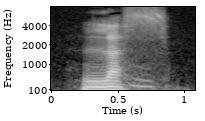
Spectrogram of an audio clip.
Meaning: alas
- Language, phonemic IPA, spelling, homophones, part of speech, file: French, /las/, las, lace / lacent / lasse / lassent, interjection, Fr-las.ogg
